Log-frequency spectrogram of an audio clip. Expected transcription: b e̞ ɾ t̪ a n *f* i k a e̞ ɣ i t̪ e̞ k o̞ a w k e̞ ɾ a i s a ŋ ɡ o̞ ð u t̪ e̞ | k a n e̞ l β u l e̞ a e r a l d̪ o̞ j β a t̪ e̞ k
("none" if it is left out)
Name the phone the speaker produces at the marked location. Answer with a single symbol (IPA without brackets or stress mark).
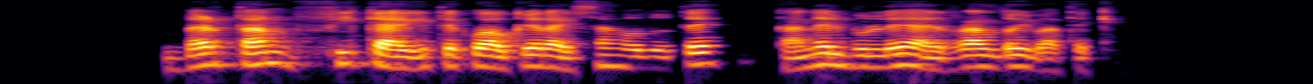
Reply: f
